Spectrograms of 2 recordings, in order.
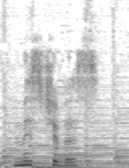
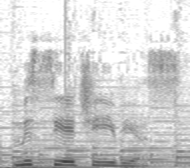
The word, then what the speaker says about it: mischievous: Yes, it's pronounced mischievous, not mischievous.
